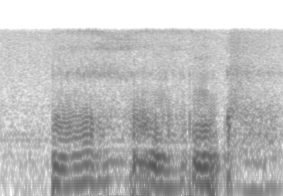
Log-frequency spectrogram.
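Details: Biscuit, a dog, snoring while asleep: low rumbling snores with a buzzy harmonic tone, one long breath then two shorter ones, each ending abruptly, in a quiet room.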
